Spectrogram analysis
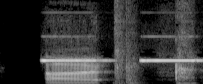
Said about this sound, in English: Yeah, there's a fire alarm. Why don't I just mute myself?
